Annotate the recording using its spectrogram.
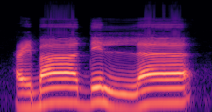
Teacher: اور پھر دال کو اللہ کے لام کے ساتھ ملانا ہے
